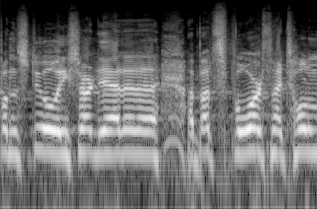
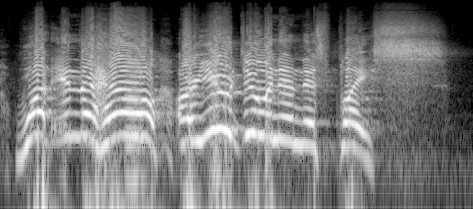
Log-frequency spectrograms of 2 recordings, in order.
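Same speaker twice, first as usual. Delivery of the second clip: all-out yell at full force, loud and high; 7 semitones higher, 6 dB louder than usual. Telling a story, the speaker acts out a voice from behind, retelling a man's yell. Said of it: "a voice yells at the top of his lungs".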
